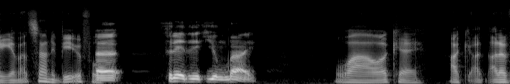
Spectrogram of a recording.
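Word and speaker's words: Freddie Ljungberg: else since could you give us that correct pronunciation of Freddy youngberg again that sounded beautiful uh fi Yung B wow okay I I don't think I'm gonna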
